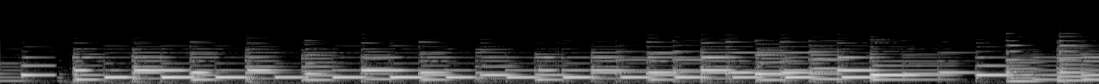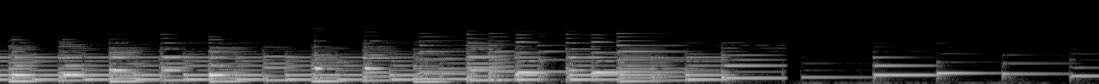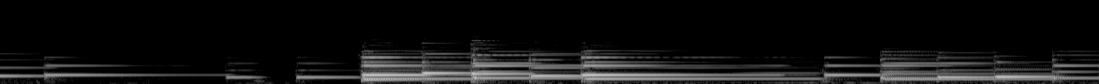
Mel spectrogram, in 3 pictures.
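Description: Yamaha CLP-745 Clavinova digital piano played with both hands: a flowing run of notes for the first half, then slower single notes and a brief pause, with chords starting again near the end.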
